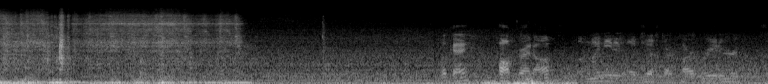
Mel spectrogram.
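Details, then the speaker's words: Freshly installed Gen 6 454 big block Chevy with hydraulic roller cam and carburetor in a C30 dually square body, first start: deep rumble catches for two seconds then sags to a weak, uneven run; choke or idle speed suspected. "it's not either choke or our idle speed. Let me just play with that really quickly."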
